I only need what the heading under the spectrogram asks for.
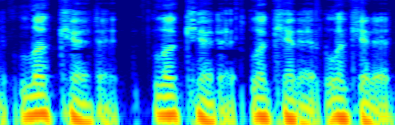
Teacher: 这个科特别软可是不会浊成一个歌的音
